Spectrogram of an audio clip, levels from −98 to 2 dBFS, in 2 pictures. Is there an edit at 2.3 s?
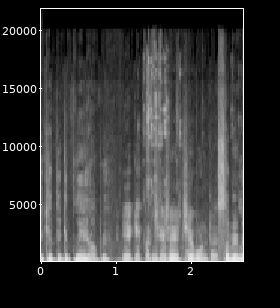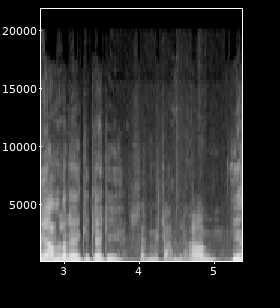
yes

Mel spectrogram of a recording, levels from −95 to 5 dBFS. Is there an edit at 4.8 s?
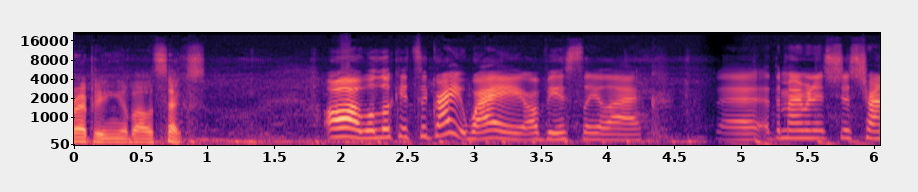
yes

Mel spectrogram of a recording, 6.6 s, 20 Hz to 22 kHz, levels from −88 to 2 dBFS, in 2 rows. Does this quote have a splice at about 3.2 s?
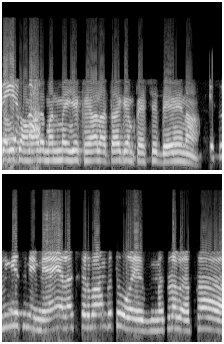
yes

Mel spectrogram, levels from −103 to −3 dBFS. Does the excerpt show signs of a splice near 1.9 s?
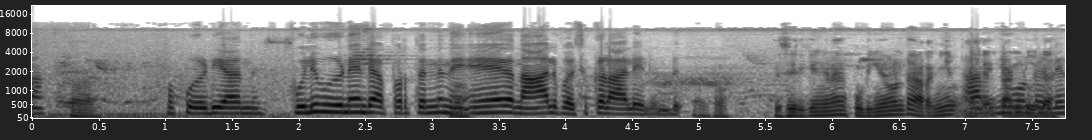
yes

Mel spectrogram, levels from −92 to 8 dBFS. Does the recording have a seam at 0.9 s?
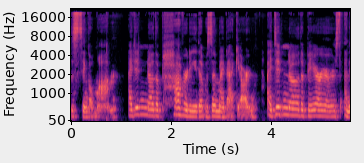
yes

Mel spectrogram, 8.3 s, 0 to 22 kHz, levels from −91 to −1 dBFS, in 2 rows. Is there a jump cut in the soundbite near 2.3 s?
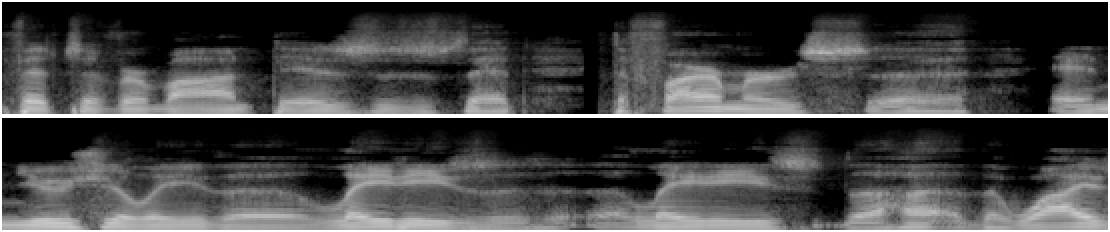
yes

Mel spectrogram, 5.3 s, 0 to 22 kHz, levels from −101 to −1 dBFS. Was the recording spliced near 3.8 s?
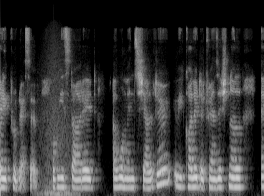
no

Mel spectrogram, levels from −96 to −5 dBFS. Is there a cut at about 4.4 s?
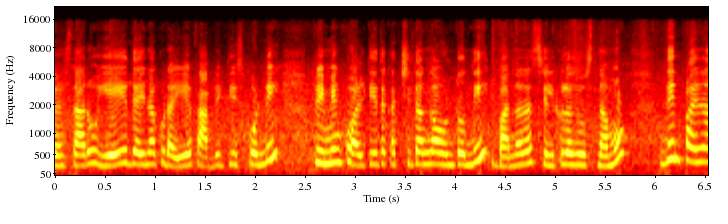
yes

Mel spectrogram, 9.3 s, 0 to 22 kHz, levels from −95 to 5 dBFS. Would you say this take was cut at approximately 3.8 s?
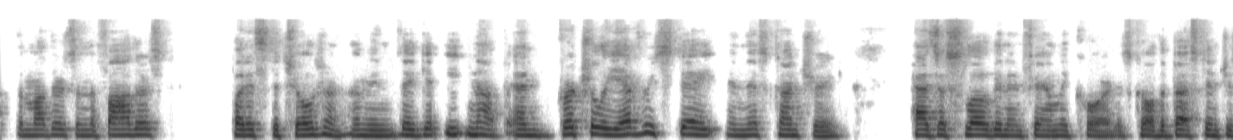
yes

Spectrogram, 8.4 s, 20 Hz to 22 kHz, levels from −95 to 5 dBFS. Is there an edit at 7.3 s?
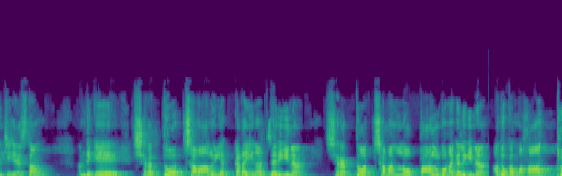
yes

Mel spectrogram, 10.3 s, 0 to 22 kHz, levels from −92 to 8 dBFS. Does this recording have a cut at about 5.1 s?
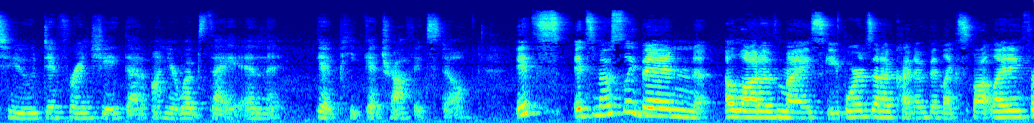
no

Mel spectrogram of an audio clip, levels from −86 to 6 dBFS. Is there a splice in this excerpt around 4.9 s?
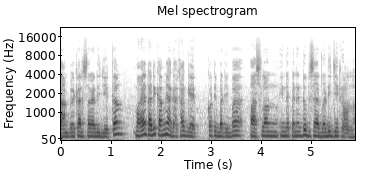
no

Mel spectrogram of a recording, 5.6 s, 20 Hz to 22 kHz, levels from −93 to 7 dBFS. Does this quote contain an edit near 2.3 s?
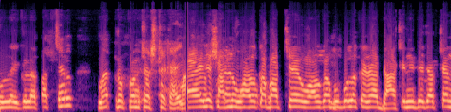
yes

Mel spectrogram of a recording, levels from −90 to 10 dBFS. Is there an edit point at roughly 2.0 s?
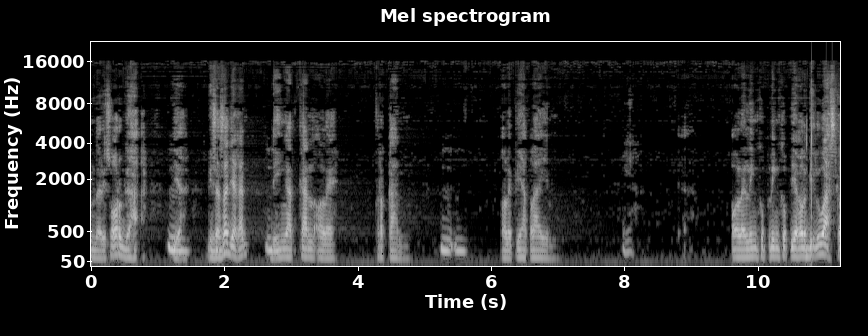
no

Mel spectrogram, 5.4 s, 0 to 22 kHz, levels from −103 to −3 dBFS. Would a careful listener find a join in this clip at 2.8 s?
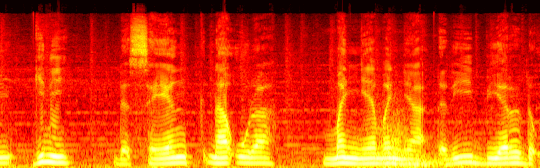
no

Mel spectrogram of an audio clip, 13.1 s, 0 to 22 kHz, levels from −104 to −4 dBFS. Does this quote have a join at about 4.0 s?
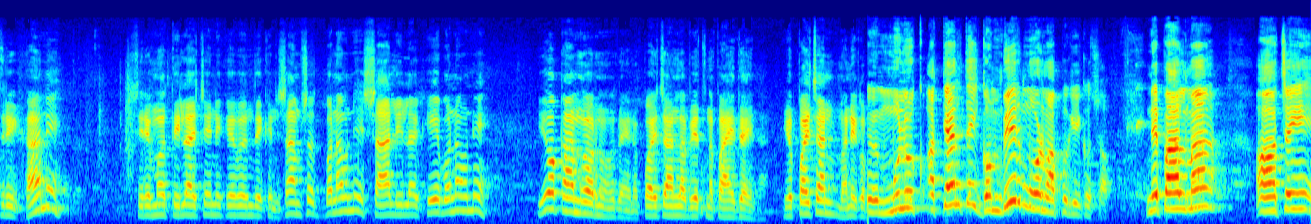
no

